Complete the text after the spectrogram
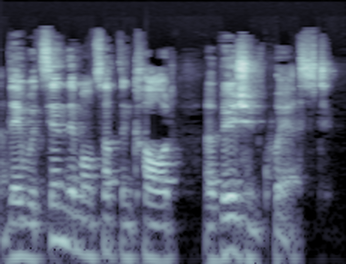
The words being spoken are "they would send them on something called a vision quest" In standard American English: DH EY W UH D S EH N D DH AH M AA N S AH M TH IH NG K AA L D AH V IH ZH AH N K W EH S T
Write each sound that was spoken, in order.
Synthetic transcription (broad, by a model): DH EY W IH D S EH N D DH AH M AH N S AH M TH IH NG K AA L D AH V IH ZH AH N K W EH S T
